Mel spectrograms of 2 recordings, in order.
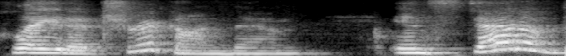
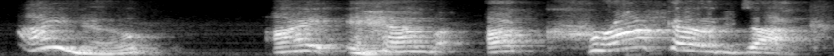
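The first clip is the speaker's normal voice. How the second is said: happy discovery; 10 semitones higher, 4 dB louder than usual. Acted.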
